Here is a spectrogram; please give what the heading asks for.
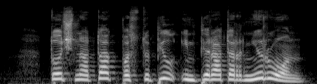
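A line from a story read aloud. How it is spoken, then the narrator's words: Heated exclamation. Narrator (Russian): горячо воскликнул Мартин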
